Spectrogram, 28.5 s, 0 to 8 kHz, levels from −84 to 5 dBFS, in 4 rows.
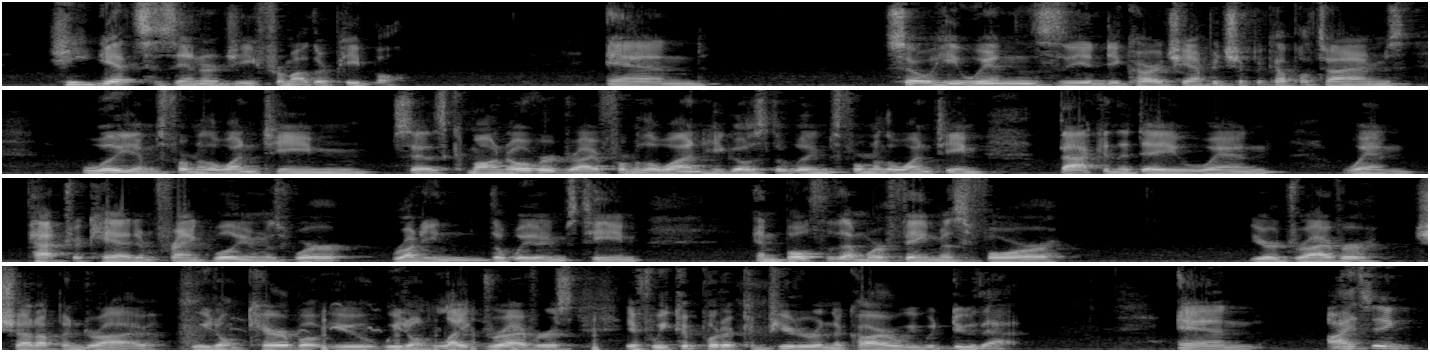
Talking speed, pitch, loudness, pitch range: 195 wpm, 120 Hz, -28 LUFS, 115-130 Hz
